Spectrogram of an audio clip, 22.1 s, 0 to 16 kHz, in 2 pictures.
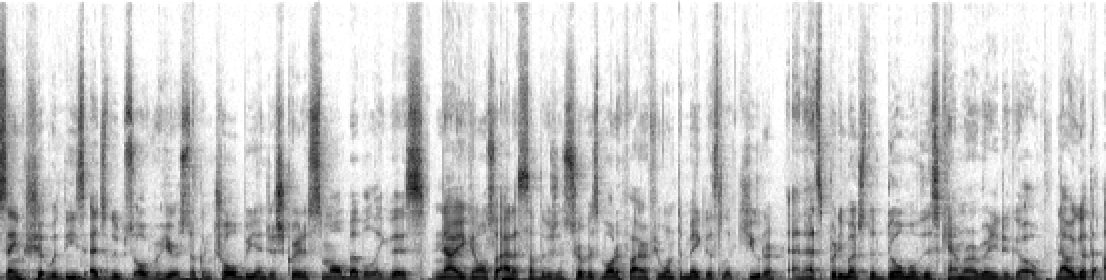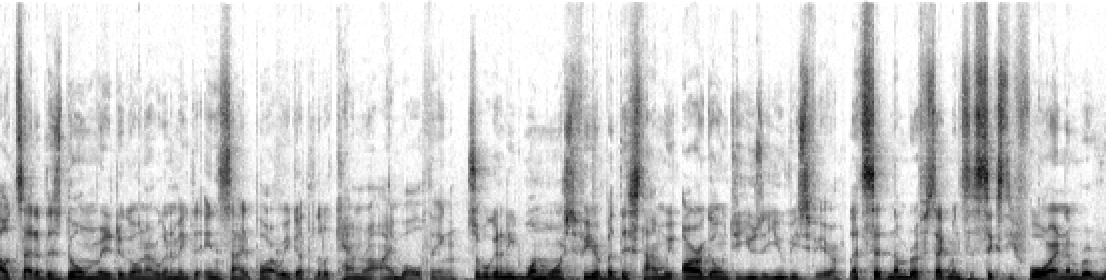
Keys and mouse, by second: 0.2 alt+right click, 0.5 alt+shift+right click, 0.9-1.6 ctrl+middle drag, 1.8 ctrl+b, 4.2 Tab, 4.3-4.6 middle drag, 5.1 ctrl+1, 5.6-6.1 middle drag, 6.4-7.2 middle drag, 7.6 middle click, 8.0 middle click, 9.2 middle click, 9.7 Tab, 9.8-10.2 middle drag, 11.6 middle click, 17.1 shift+a, 19.3 middle click, 19.8-21.1 drag, 21.4 click.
